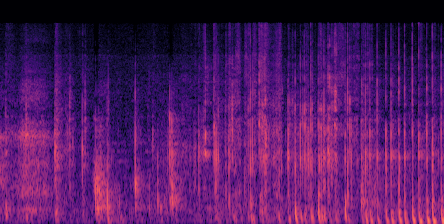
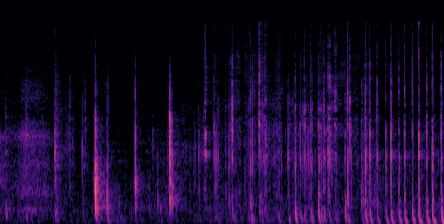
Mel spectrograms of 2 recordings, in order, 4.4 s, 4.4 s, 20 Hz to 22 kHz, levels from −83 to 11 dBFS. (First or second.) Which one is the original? second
